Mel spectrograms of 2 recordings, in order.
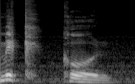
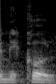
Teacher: min kol became mik kol. And now we just say mikol. But it should have been two kafs.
